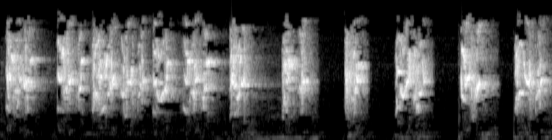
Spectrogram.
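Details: Blue-crowned hanging parrot singing a fast string of harsh, high, buzzy chirps, almost run together at first and then separated by brief gaps.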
